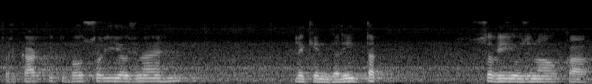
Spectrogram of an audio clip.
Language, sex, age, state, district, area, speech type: Hindi, male, 60+, Bihar, Begusarai, rural, spontaneous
